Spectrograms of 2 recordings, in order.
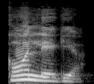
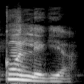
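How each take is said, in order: Both takes have the same delivery.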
